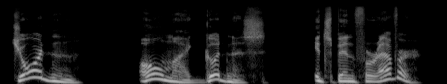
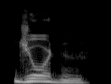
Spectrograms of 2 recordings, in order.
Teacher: Oh my goodness, it's been forever." Notice the exclamation in her voice on his name. When we're excited to hear from someone, we often say their name with a quick rise, almost like a small burst of joy escaping before the rest of the sentence even starts.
